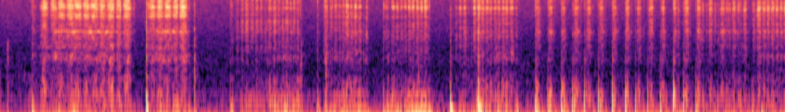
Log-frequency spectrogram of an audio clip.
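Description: A drawing tool scratches and rubs on paper while a portrait's facial features are sketched. Faint, continuous short strokes and rasps with brief pauses, no voices.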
